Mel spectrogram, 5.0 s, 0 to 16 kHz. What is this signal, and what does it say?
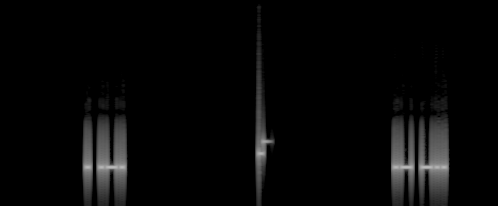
Morse code, heard as a keyed tone, about 36 wpm, 700 Hz. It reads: ER AD
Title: Top Two Letter Combinations in Words 35wpm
